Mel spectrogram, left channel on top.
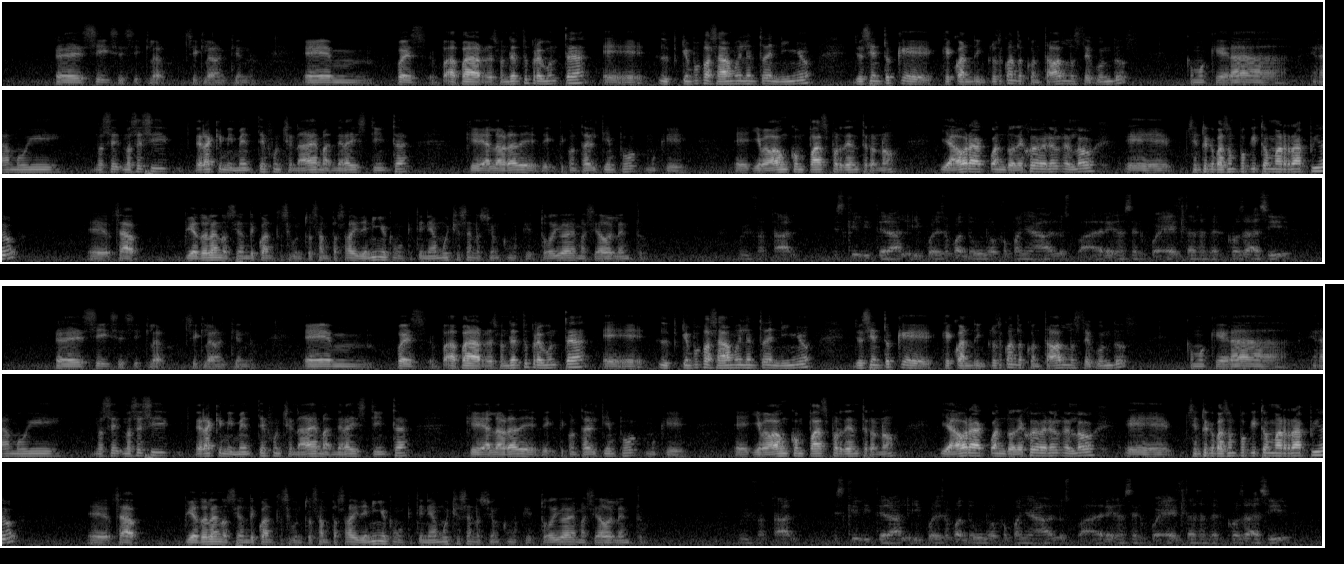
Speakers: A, on the right; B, on the left.
A: Eh, sí, sí, sí, claro, sí, claro, entiendo. Em, pues pa- para responder tu pregunta, eh, el tiempo pasaba muy lento de niño. Yo siento que, que cuando, incluso cuando contaba los segundos, como que era, era muy, no sé, no sé si era que mi mente funcionaba de manera distinta, que a la hora de, de- de contar el tiempo, como que eh, llevaba un compás por dentro, ¿no? Y ahora cuando dejo de ver el reloj, eh, siento que pasa un poquito más rápido eh, o sea, pierdo la noción de cuántos segundos han pasado. Y de niño como que tenía mucho esa noción, como que todo iba demasiado lento.
B: Uy, fatal. Es que literal, y por eso cuando uno acompañaba a los padres a hacer vueltas, a hacer cosas así,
